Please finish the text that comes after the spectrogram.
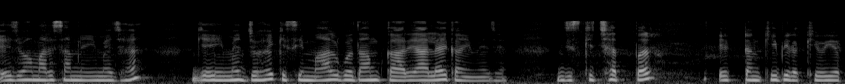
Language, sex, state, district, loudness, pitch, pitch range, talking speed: Hindi, female, Jharkhand, Sahebganj, -29 LUFS, 195 Hz, 190-205 Hz, 185 wpm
